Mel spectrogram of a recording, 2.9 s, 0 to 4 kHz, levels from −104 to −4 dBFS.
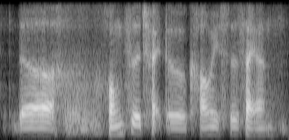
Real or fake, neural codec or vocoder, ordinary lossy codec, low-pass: fake; codec, 24 kHz, 0.9 kbps, DualCodec; none; 3.6 kHz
